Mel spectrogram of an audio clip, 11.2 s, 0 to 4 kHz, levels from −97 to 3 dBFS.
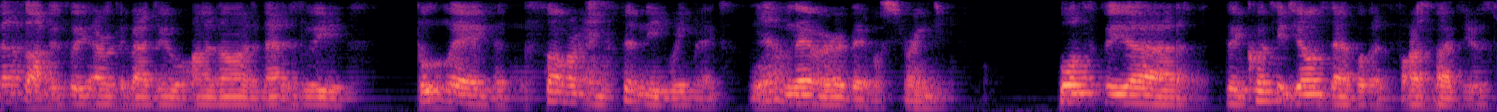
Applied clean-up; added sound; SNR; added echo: neural mask model DeepFilterNet 3.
